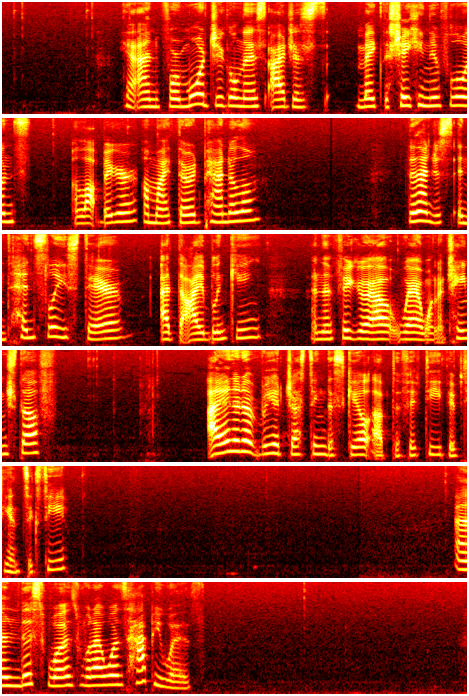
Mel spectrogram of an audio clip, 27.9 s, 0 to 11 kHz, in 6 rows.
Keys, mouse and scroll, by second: 10.3 KP_6, 10.3 KP_0, 10.4 Return, 15.3 KP_5, 15.3 KP_0, 15.4 Return, 18.5 KP_5, 18.5 KP_0, 18.6 Return.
